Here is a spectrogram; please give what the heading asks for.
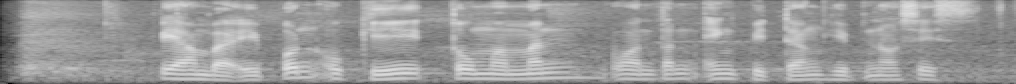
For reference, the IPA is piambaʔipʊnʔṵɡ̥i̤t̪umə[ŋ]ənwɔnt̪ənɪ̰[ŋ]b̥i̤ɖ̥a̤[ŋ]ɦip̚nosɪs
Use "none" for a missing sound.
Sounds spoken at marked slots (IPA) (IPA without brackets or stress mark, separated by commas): m, ŋ, ŋ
